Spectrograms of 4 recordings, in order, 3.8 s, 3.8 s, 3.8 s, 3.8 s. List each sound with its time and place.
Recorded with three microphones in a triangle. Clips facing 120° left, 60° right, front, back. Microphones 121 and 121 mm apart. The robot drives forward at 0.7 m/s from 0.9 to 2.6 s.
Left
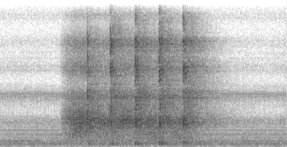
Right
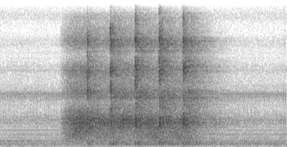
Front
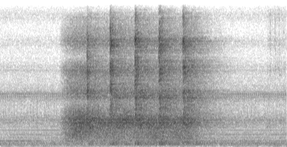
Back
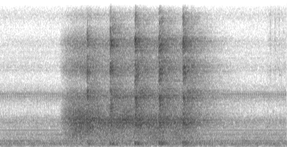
1.2 s hammering: 135° right, 1.6 m; by 2.6 s 155° right, 2.5 m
